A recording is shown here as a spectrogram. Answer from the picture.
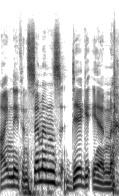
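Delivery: put-on stilted radio announcer voice. Podcast host introduces himself at the start of a skit, stilted radio announcer voice. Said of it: "we both have like very stilted radio announcer voices".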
